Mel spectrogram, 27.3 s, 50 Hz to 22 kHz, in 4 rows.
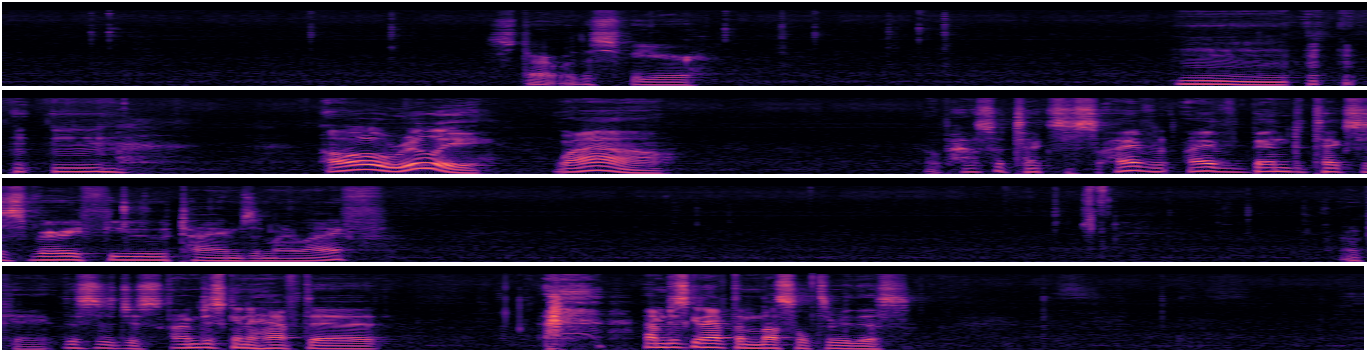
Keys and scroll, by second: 13.8 w.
